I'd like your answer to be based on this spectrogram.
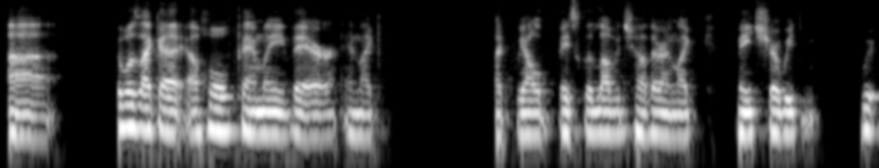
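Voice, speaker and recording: A man's voice: mid-range voice, sharp tone. A man speaking as a guest on a casual panel. He talks in a loose, rambling way, often backing up and restarting his sentences in a mid-range voice. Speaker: panelist, drag king streamer.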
